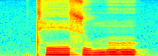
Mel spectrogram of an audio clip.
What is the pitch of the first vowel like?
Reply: low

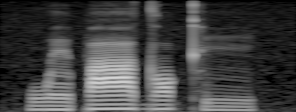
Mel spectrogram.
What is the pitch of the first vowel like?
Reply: low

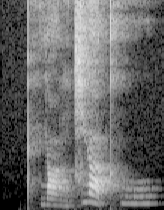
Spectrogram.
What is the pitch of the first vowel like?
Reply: low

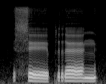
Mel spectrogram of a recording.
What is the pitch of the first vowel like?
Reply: low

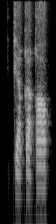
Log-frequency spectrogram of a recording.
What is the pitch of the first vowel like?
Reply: low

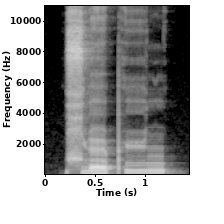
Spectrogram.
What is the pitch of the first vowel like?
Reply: rising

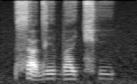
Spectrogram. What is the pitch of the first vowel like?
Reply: falling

